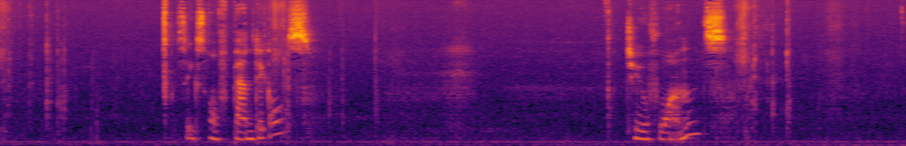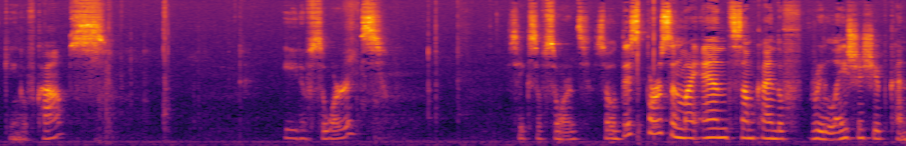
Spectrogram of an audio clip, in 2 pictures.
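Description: Playing cards slide and tap softly onto a cloth surface.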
